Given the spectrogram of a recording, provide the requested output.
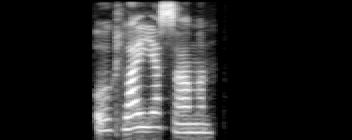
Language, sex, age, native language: Icelandic, female, 30-39, Icelandic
